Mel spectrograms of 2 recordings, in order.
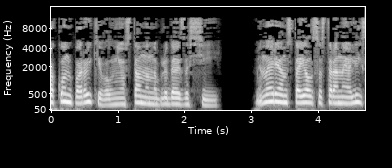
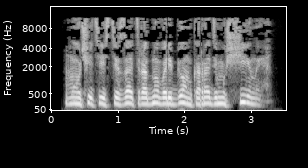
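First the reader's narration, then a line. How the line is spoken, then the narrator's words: Angry growl. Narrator (Russian): рычал злобно Рахтар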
